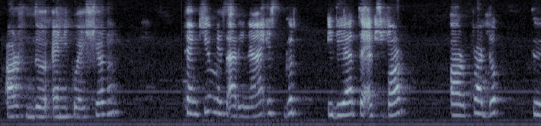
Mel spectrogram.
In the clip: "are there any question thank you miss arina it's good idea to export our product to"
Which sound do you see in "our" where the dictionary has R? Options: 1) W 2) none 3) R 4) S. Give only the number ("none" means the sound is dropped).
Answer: 3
